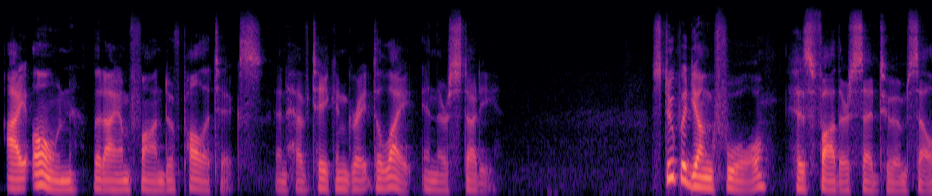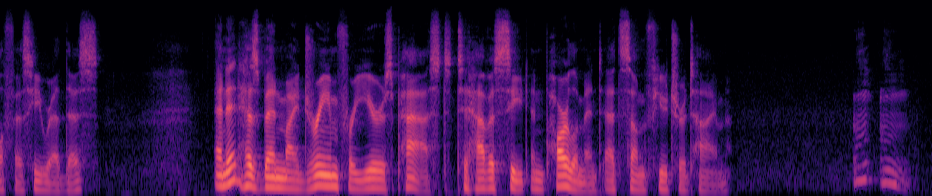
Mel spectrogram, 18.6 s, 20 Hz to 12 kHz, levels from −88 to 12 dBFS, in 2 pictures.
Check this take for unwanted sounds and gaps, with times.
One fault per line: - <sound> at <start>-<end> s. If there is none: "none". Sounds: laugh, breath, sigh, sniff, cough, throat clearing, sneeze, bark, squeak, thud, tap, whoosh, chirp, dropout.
- throat clearing at 17.8-18.5 s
